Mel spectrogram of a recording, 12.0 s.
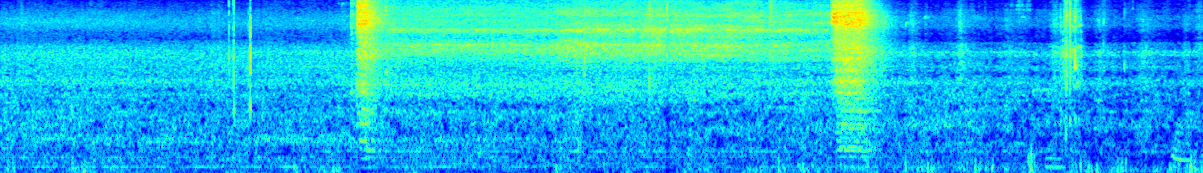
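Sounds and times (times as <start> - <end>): train equipment humming: 0.0 - 12.0
compressed air hiss: 3.5 - 9.0.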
